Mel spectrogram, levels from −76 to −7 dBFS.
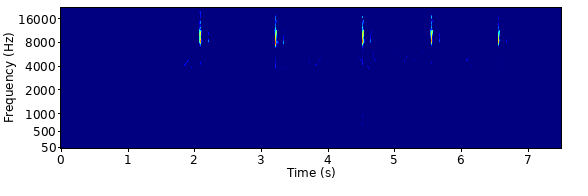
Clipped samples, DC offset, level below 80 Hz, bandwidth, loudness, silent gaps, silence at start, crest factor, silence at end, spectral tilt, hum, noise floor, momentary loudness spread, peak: under 0.1%; under 0.1%; under -90 dBFS; 19.5 kHz; -26 LUFS; none; 2.1 s; 34 dB; 1.9 s; 6.5 dB/octave; none; under -90 dBFS; 9 LU; -2 dBFS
